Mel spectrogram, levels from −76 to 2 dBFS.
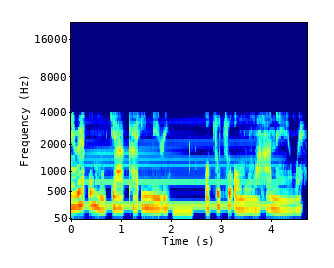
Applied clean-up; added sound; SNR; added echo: none; Wind instrument, woodwind instrument; 14 dB; none.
